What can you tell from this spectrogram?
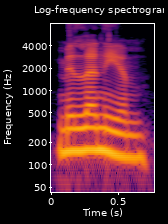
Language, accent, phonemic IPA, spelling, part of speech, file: English, UK, /mɪˈlɛnɪəm/, millennium, noun / proper noun, En-uk-millennium.oga
- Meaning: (noun) 1. A period of time consisting of one thousand years 2. The year in which one period of one thousand years ends and another begins, especially the year 2000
